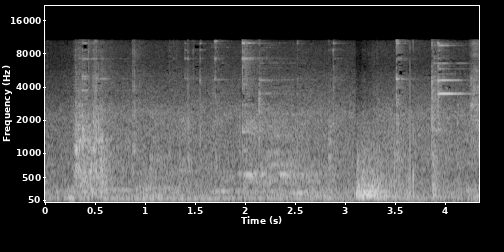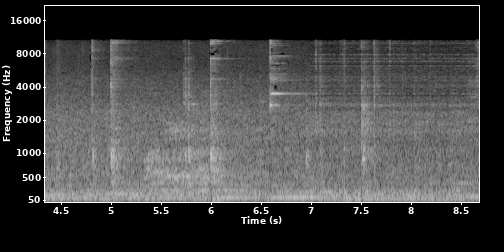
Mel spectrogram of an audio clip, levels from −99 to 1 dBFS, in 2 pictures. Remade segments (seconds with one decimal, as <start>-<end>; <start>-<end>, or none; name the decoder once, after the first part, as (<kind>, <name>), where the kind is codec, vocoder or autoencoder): 7.0-8.7 (codec, SNAC)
